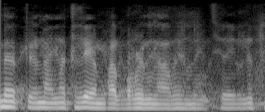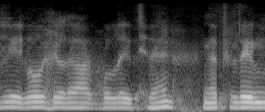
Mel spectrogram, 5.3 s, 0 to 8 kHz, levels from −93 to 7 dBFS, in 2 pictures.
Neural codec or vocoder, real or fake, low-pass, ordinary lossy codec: codec, 16 kHz, 1 kbps, FreqCodec, larger model; fake; 7.2 kHz; none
